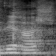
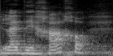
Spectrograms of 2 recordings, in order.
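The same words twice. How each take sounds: First: The name is said with French pronunciation. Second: The name is said with German pronunciation. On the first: "les Français, on va prononcer la Rach" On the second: "c'est germanophone normalement, mais euh, ça se prononce véritablement a priori La Rach"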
